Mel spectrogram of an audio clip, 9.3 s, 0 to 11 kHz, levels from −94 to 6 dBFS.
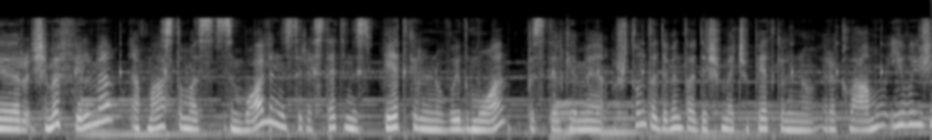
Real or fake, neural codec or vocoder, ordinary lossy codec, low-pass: real; none; AAC, 32 kbps; 7.2 kHz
